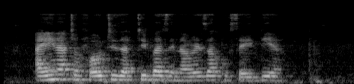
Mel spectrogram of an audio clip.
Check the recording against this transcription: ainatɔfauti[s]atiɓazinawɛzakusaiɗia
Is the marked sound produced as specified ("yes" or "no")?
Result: no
